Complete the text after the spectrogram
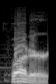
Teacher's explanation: the T sound when it's between vowels often softens into more of a D sound, right? The flap T.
